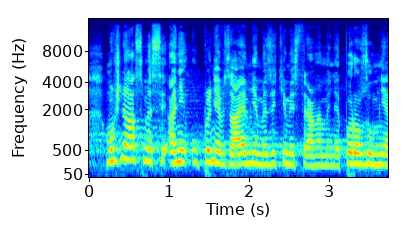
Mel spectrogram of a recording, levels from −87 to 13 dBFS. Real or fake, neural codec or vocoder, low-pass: fake; vocoder, 44.1 kHz, 128 mel bands every 256 samples, BigVGAN v2; 14.4 kHz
